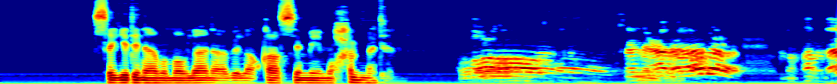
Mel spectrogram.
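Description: A man speaks into a microphone, reciting in a close, amplified voice.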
